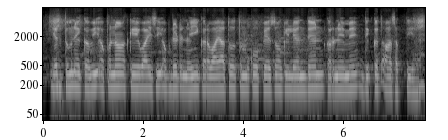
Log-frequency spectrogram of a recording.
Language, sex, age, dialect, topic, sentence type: Hindi, male, 31-35, Kanauji Braj Bhasha, banking, statement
